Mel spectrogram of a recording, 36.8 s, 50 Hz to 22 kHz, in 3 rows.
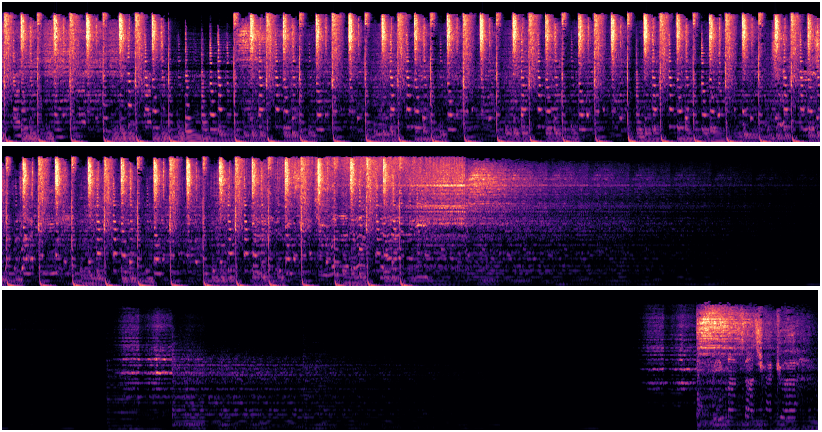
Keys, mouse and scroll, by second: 3.1-14.5 drag, 3.1 m, 4.7 middle click, 4.7 right click, 5.5 alt+z, 8.2 middle click, 8.2 right click, 8.2 f, 8.6 ctrl+z, 8.9 ctrl+z, 9.6 middle click, 9.6 right click, 10.6 alt+z, 11.8 middle click, 11.8 right click, 12.1 middle click, 12.1 right click, 12.7 m, 13.8 alt+z, 14.4 alt+z, 15.4 click, 17.3 alt+f, 17.8 alt+z, 17.8-28.2 ctrl+drag, 18.2 alt+z, 18.2 shift+f, 19.2 alt+z, 20.2 middle click, 20.2 right click, 22.0 middle click, 22.0 right click, 23.3 m, 24.2 m, 24.5 middle click, 24.5 right click, 25.7 shift+middle click, 25.7 shift+right click, 26.4 m, 27.2 alt+z, 28.5 alt+shift+click, 29.1-30.5 shift+middle drag, 29.3 alt+shift+z, 29.3 click, 29.3 right click, 29.8 alt+z, 30.1 shift+click, 30.1 shift+right click, 30.5 ctrl+z, 30.5-36.7 shift+drag, 30.7 middle click, 30.7 right click, 31.5 f, 32.2 alt+z.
